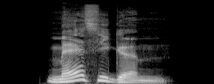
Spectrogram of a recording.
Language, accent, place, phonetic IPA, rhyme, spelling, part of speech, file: German, Germany, Berlin, [ˈmɛːsɪɡəm], -ɛːsɪɡəm, mäßigem, adjective, De-mäßigem.ogg
- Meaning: strong dative masculine/neuter singular of mäßig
